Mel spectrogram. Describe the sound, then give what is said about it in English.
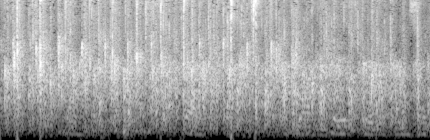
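A crowd applauds steadily, with many overlapping claps forming a dense, even wash of sound that holds at a fairly constant loudness throughout. “Can we put our hands together for these guys who have been here for a really long time?”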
